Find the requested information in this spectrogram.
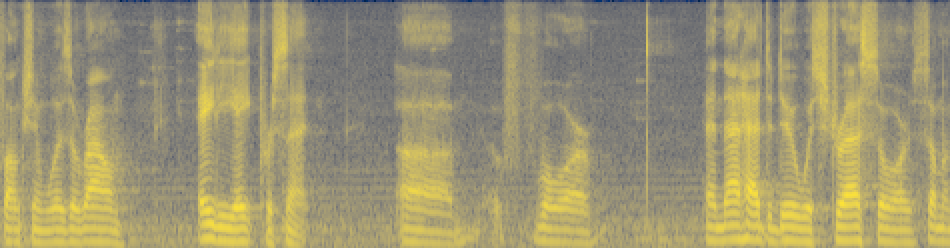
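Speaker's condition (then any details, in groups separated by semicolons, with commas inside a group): No condition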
